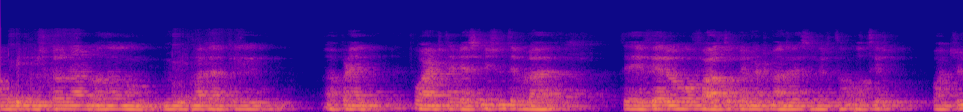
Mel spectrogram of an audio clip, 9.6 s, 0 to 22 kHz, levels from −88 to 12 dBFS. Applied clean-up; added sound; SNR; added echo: neural separator model SepFormer DNS4.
